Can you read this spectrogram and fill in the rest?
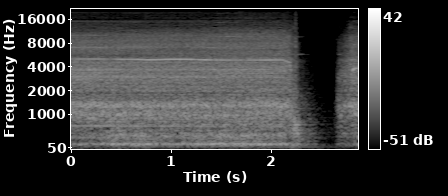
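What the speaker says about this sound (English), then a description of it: "Once it's on the center, I'm going to drill this hole first." Power drill boring a shelf-pin hole through a jig into wood, a steady high whine held close for a couple of seconds before the motor stops, then a brief quiet and restart.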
